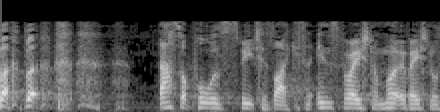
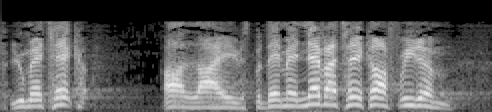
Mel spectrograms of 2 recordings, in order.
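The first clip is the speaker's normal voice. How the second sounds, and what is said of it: Poor put-on Scottish accent. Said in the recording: “That's my Scottish accent. It's pretty rubbish, I know.”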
